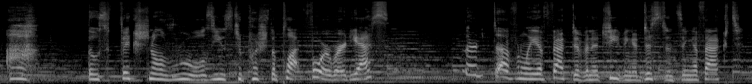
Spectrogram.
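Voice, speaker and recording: A woman's voice: a little high, fairly quick, lightly acted. A woman playing a haughty, old-fashioned scholar in an anime video game, speaking precisely and pedantically. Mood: critical, puzzled. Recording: game audio over clear background music.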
